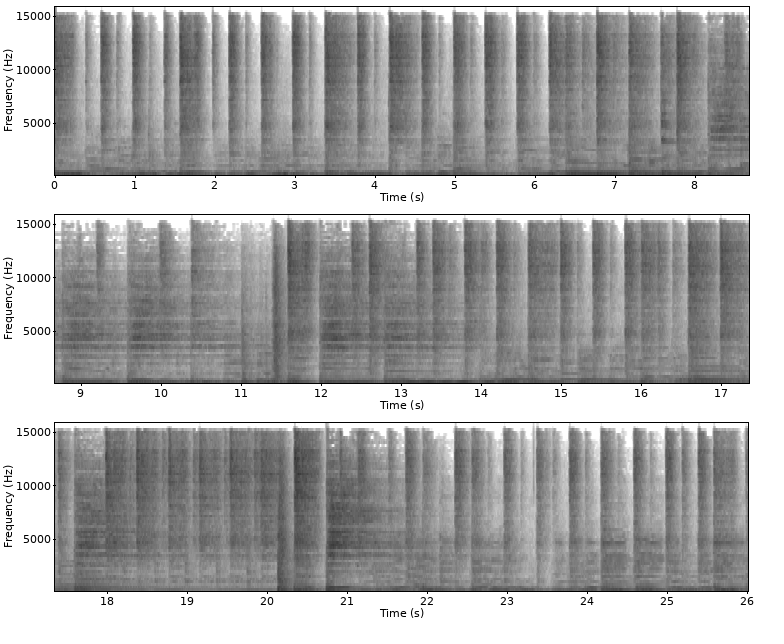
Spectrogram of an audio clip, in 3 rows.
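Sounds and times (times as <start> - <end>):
drum kit steady beat: 0.0 - 26.0
electric bass guitar: 0.0 - 26.0
electric keyboard: 0.0 - 26.0.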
